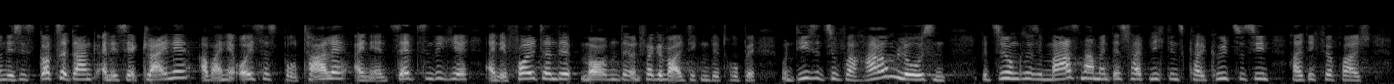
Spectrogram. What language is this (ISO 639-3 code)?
deu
